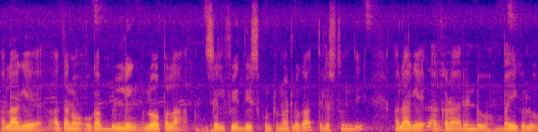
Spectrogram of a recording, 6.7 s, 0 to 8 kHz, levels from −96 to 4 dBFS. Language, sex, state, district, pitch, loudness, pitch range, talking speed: Telugu, male, Andhra Pradesh, Sri Satya Sai, 120 Hz, -19 LUFS, 110-125 Hz, 115 wpm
